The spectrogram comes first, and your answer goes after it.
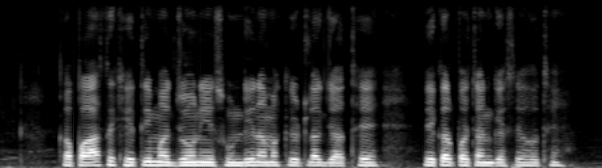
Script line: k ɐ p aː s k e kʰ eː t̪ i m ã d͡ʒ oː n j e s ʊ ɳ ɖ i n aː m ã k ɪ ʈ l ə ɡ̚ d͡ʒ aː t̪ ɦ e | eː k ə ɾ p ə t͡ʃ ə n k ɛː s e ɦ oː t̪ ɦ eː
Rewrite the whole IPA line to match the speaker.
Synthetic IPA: k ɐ p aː s k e kʰ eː t̪ i m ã d͡ʒ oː n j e s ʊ ɳ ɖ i n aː m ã k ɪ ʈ l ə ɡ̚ d͡ʒ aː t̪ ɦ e | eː k ə ɾ p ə t͡ʃ ə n k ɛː s e ɦ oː t̪ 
